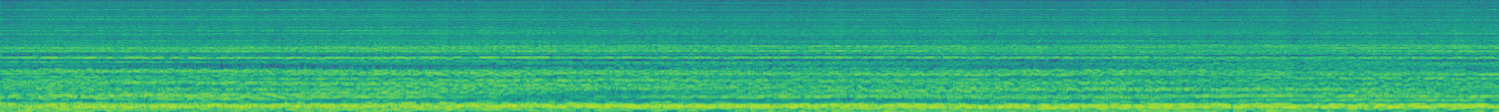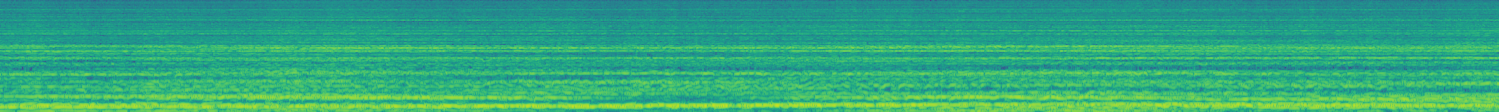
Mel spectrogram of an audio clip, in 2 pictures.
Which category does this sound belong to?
Sound effects > Experimental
